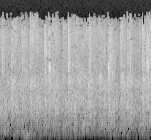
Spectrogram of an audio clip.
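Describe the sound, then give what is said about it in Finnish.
A standing audience applauds a school principal's speech. Many hands clap in a dense, even patter that holds steady throughout at a moderate level. “Ja meillä on itse asiassa tapana aina antaa seisaltaan aplodit, kun rehtori puhuu, että olkaa hyvä.”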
